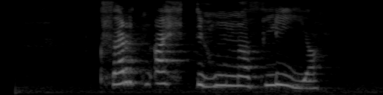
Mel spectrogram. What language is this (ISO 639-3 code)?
isl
